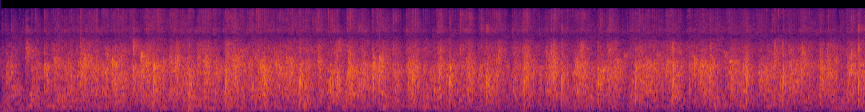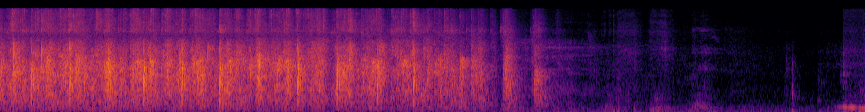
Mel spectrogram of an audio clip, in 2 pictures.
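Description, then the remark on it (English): An audience at a storytelling event applauds the storytellers steadily, a dense wash of many hands clapping at an even loudness for around thirteen seconds before it thins out into a few scattered claps and fades to near silence. “I want to clap.”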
